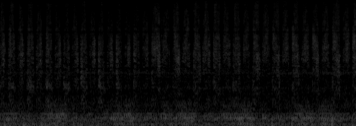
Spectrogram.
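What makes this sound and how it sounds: A small eraser rubs back and forth over a pencil drawing on a stack of thin white printer paper sheets on a desk, held flat with one hand. The result is a steady, rhythmic scratchy rubbing with quick bright hissing strokes over a soft low rumble, at an even, quiet level throughout.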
